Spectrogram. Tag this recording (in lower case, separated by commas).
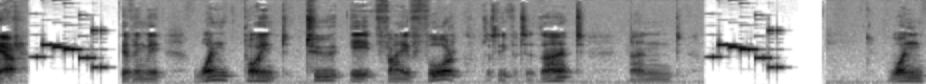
speech, inside a small room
